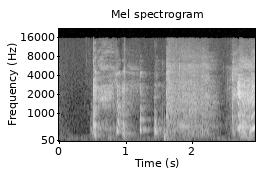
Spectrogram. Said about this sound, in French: tu as toussé en live sur hmm Twitch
